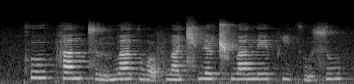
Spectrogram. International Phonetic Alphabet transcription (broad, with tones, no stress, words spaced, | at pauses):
kʰo˥ʊ̯ pʰa˥nt͡sʊ̰˨˩ŋn̪wä˥t̪wɔ̰˨˩ fwä˧˥t͡ɕʰɥɛ˥ʈ͡ʂʰwä˥n̪e˥ɪ̯ pʰi˥˩t̪ʰṵ˨˩ su˥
